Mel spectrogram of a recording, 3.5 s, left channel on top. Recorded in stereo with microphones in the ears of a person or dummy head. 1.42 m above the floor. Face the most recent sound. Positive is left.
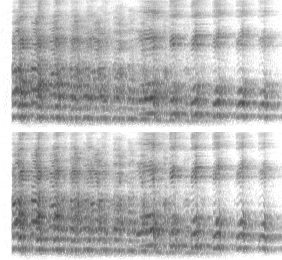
turn(degrees=-10)  # may be behind; listen again after turning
